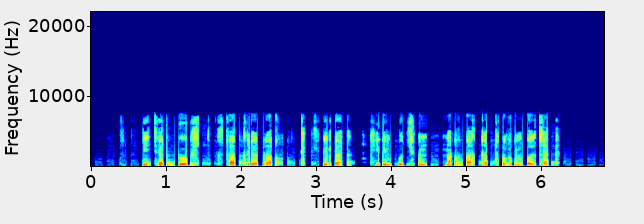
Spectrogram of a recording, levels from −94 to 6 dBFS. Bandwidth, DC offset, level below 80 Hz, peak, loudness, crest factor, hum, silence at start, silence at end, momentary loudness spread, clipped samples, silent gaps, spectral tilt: 7.8 kHz; under 0.1%; -50 dBFS; -2 dBFS; -23 LUFS; 22 dB; none; 0.7 s; 0.6 s; 11 LU; under 0.1%; 1.60-1.65 s, 2.73-2.78 s, 2.88-2.93 s, 3.69-3.73 s; -6 dB/octave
